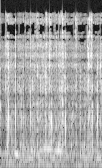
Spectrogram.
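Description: Scattered applause from a small outdoor crowd, heard faintly as a run of irregular sharp claps.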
